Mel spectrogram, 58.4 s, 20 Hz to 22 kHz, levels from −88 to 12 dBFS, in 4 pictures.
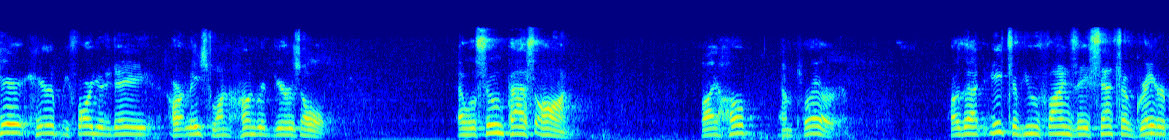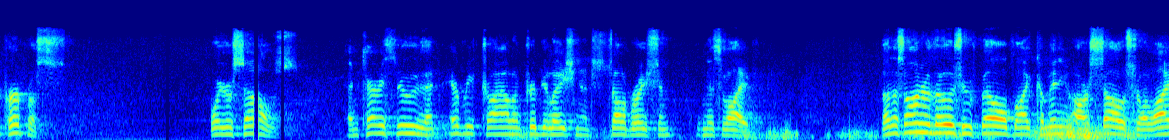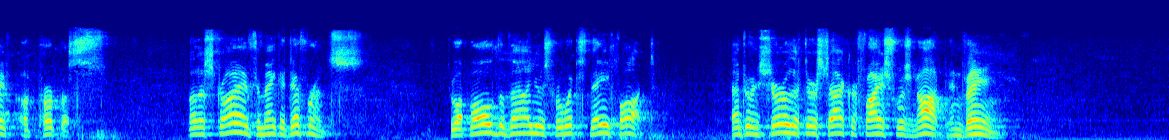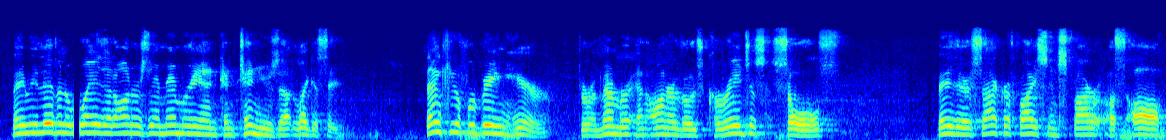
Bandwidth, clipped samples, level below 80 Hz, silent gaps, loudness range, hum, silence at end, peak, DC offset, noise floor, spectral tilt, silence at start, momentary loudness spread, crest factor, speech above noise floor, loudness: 10 kHz; under 0.1%; -58 dBFS; 44.78-44.82 s; 9 LU; none; 0 s; -8 dBFS; under 0.1%; -66 dBFS; -4.5 dB/octave; 0 s; 15 LU; 20 dB; 39 dB; -28 LUFS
